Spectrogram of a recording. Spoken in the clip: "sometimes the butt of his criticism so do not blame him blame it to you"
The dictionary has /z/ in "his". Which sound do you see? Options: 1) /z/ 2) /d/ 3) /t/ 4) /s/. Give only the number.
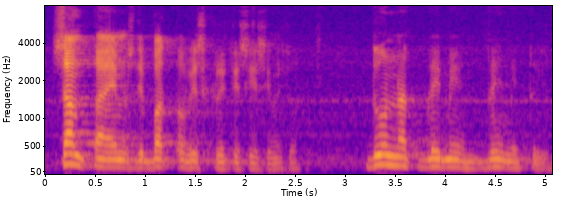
4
